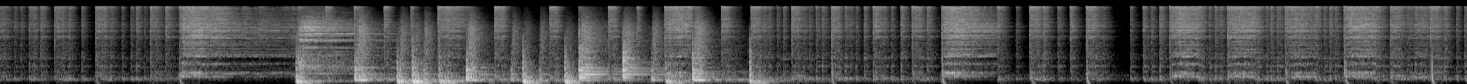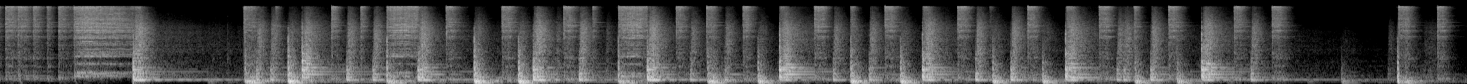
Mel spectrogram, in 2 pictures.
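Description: Drum kit groove played on a Zildjian K Custom Dark hi-hat. The hi-hat plays alone for about the first three seconds, then kick and snare join.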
